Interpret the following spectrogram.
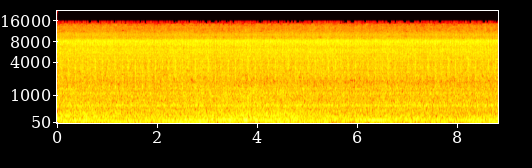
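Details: VW Polo sedan, 55,000 km, cold start at +4 °C: light quick knocking, roughly two or three a second, over cold idle; engine knock, source not pinned down.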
